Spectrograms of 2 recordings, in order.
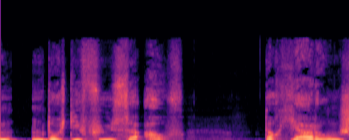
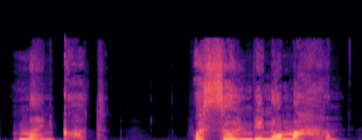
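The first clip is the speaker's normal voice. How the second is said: very high, scared, frightened cry. Reading a character's line in a story, shut in a freezer: frightened. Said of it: "fragte Marzelka erschrocken".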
